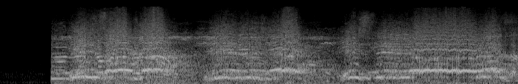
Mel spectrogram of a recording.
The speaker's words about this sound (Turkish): Sadaka değil insanca yaşatacak bir maaş zammı istiyoruz demiş. Milyonlar adına sokağa çıkan işçiler İzmir'de böyle haykırdılar.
